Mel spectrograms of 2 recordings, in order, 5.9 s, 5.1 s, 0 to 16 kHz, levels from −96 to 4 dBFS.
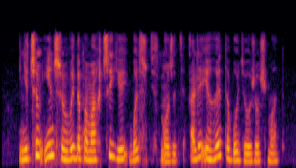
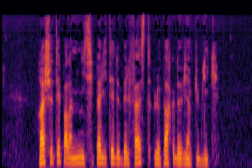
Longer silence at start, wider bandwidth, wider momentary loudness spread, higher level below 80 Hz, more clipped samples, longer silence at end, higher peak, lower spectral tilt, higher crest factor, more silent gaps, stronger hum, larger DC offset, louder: second, 0.4 s vs 0.8 s; second, 7.6 kHz vs 11.5 kHz; about the same, 13 LU vs 12 LU; about the same, -58 dBFS vs -60 dBFS; neither; second, 0.35 s vs 0.7 s; about the same, -2 dBFS vs 0 dBFS; about the same, -5.5 dB/octave vs -4.5 dB/octave; second, 16 dB vs 24 dB; neither; neither; neither; first, -18 LUFS vs -24 LUFS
